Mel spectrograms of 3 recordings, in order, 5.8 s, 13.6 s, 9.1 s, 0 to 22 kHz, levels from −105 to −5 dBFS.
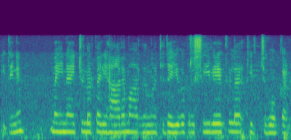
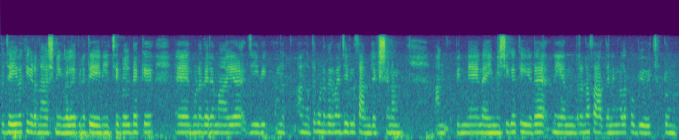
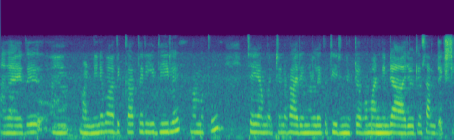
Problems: constant background noise, low volume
